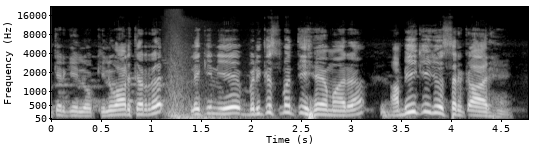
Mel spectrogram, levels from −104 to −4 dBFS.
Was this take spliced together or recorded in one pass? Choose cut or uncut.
cut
